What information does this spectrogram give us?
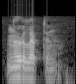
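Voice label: "ныр лэптыны", Komi, male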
